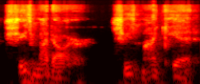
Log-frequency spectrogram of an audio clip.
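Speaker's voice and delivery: ordinary delivery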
